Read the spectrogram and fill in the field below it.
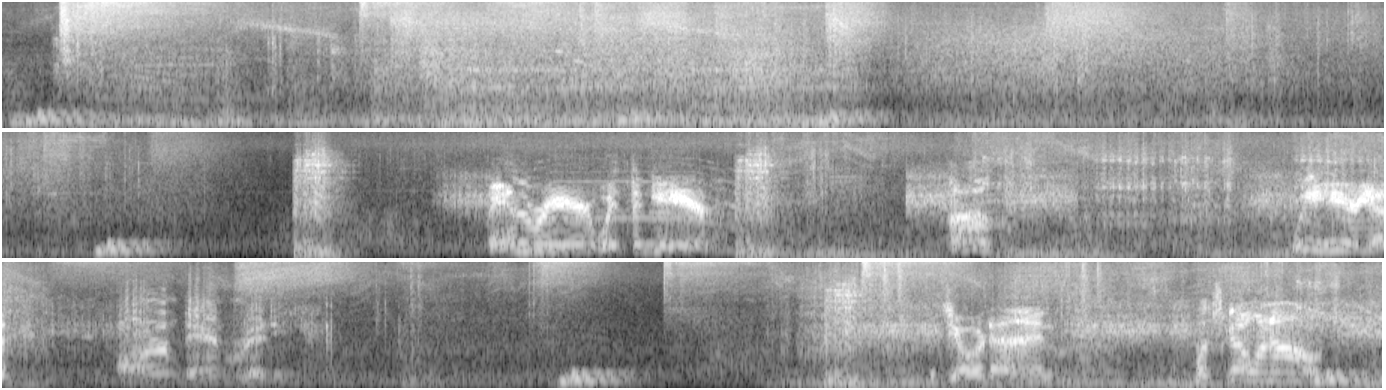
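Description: Machines whir and clank as structures are built.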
